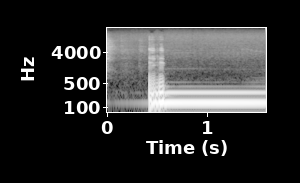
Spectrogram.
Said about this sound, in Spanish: si tú a un diapasón X, de la frecuencia que sea, lo, pones a resonar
